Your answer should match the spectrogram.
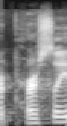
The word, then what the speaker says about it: Pursley: Senator Pursley, it's pronounced.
